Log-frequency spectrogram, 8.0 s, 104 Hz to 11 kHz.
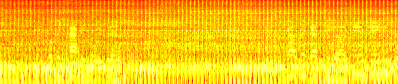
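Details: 1985 Honda XR200R four-valve single that smokes from worn rings: fast steady ticking over idle, rising with revs; rocker arms and camshaft later found pitted and wavy, owner presumes from lack of oil.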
